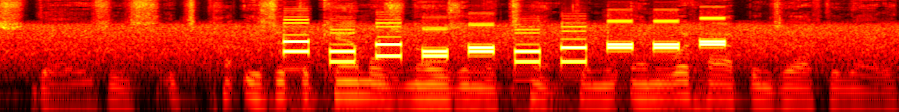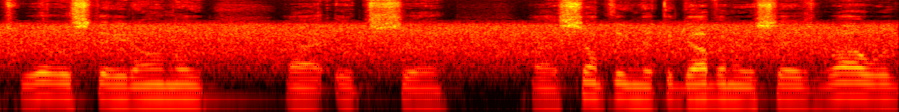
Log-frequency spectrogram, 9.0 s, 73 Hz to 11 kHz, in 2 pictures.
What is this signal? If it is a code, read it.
Multi-frequency trunk signalling (R1, as on North American trunks), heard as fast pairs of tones, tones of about 130 ms, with speech in English. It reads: KP 28362400 ST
